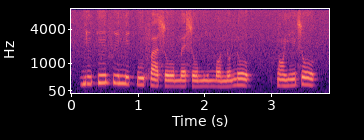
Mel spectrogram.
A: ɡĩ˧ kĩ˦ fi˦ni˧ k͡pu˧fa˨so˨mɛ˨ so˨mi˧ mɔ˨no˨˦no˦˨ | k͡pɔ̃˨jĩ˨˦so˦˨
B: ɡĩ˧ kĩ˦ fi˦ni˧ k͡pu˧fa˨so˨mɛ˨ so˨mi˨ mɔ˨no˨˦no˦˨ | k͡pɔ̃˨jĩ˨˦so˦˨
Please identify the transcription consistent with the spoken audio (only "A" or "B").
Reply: B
